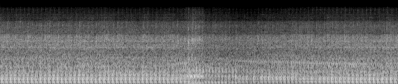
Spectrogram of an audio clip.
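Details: Snapper tiller, 5hp Briggs engine, after a stuck valve fix, pull rope lubrication, a new carb diaphragm and the jet opened back up: it starts right up and runs with a steady, even chug at fast idle, normal.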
